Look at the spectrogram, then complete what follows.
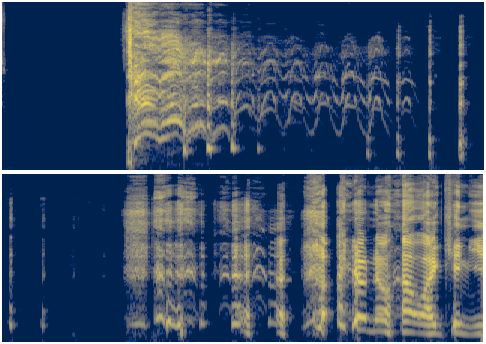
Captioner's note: laughter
